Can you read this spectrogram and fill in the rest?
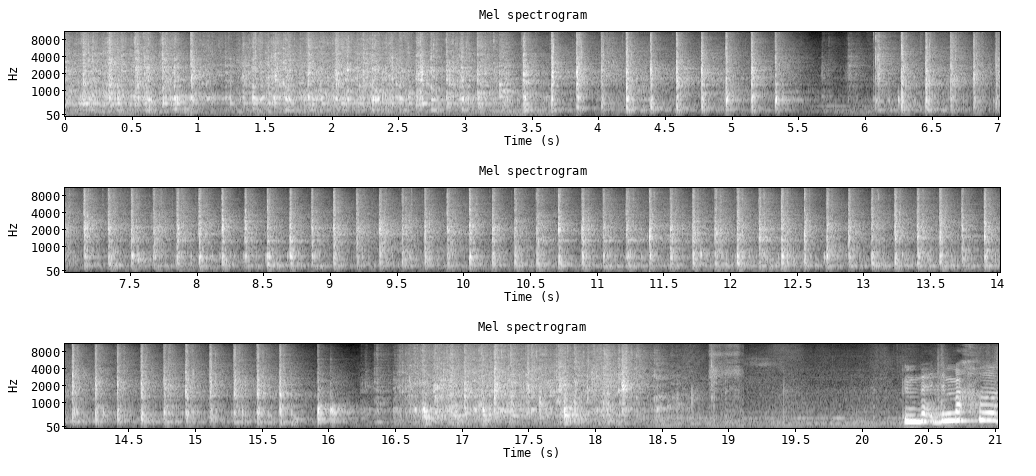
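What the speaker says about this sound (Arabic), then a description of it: "من بعد ما خلطت البيض جيدا" Eggs and vanilla are mixed in a bowl with rapid, rhythmic whisking clicks and taps that run steadily, with a couple of brief pauses, under someone speaking throughout.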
